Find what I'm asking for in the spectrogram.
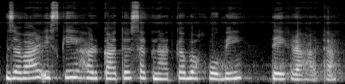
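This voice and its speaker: A woman narrates a romantic audio novel with a high, mellow voice. Her delivery is steady and scripted. The tone is soft and warm rather than bright. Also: slight background noise.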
